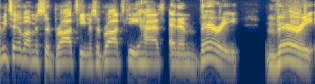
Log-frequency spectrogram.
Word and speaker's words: Brodsky: Okay, did I say it correctly? Oh, actually, Brodsky. Brodsky, there Brodsky. we Yeah, go. that's it. Brodsky, That's forgive it. me. Brodsky, okay?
